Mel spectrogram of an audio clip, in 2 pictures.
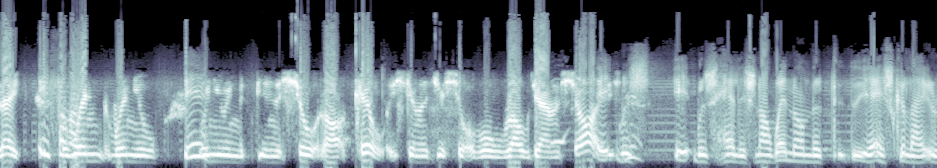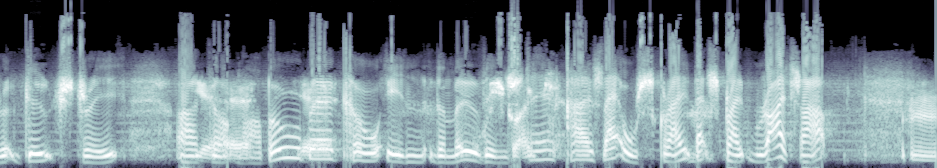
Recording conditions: phone line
